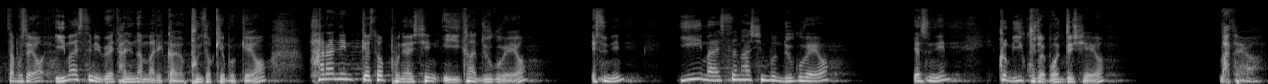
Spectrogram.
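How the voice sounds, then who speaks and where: A male pastor preaches a sermon in a conversational, storytelling style, with a brisk, sing-song voice that's a little high, darkish and breathy at the edges. He often asks the congregation questions and leads them in reading scripture aloud together.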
